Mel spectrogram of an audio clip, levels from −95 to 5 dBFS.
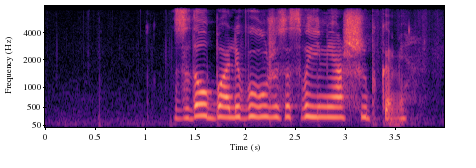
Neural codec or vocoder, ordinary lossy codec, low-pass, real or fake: none; none; 7.2 kHz; real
